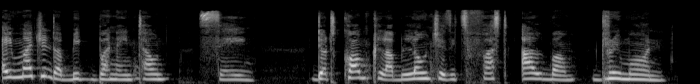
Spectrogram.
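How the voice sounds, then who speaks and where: A woman's voice: fairly high pitch, slow pace, dry recording, studio quality. An actress playing a confident, idealistic young woman leading a youth club in a radio drama, with a persuasive, upbeat manner. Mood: matter-of-fact.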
